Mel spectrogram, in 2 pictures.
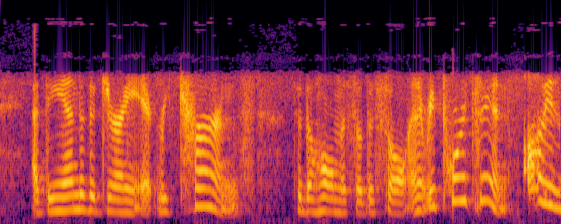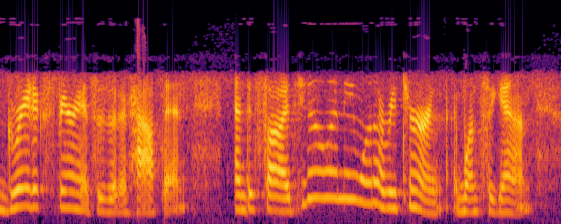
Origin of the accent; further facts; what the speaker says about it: East Coast, United States; I am a transplant from the East Coast after having a major epiphany moment on the West Coast.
